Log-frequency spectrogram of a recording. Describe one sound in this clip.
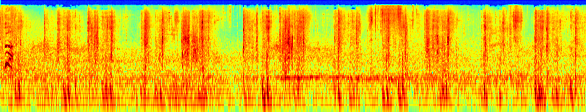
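Hands scrape and grip on rock while climbing.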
